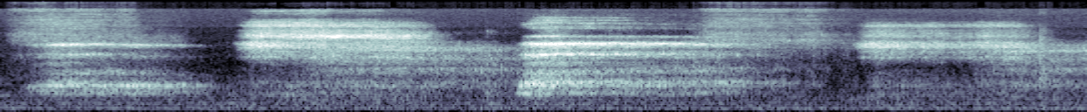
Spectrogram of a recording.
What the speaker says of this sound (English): So make your breath deep and audible.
